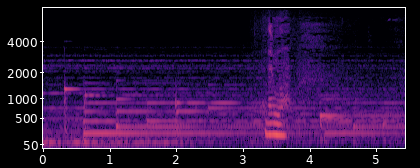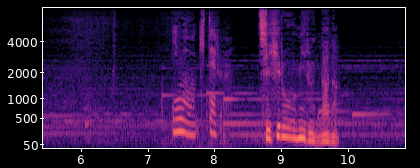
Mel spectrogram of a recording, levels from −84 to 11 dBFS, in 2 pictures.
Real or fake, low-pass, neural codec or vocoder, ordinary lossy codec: real; none; none; none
